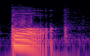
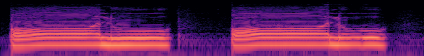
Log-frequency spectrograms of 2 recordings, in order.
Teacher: Ketika kita mengucapkan qo itu terdengar tebal. Tapi kalau kita menambahkan alif karena dibaca mad sehingga ketebalannya jauh lebih jelas sehingga dibaca qolu qolu karena memang dibaca panjang.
